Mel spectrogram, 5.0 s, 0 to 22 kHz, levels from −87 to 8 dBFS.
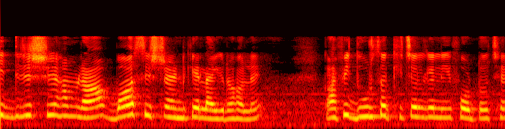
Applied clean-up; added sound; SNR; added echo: none; none; none; none.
